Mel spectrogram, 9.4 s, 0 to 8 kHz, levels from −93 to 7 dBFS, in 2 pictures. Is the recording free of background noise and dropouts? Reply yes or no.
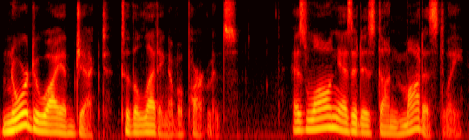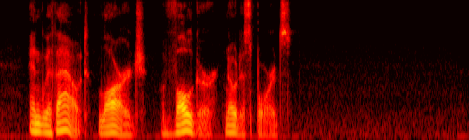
yes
